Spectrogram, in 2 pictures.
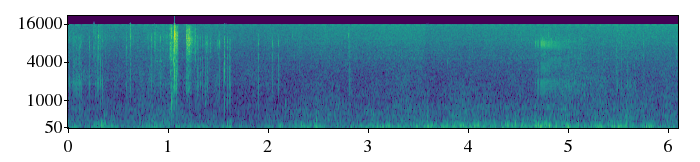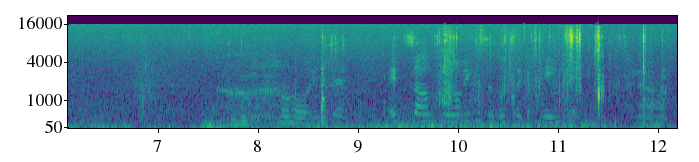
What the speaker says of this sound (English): The wind hits you, you're just like,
